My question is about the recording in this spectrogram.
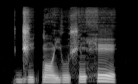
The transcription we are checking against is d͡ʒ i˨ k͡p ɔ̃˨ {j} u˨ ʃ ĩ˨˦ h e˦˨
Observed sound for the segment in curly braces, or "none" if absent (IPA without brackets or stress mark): j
